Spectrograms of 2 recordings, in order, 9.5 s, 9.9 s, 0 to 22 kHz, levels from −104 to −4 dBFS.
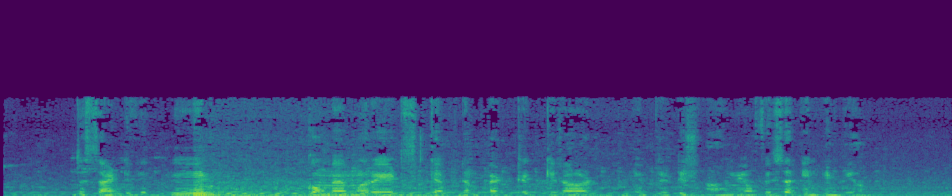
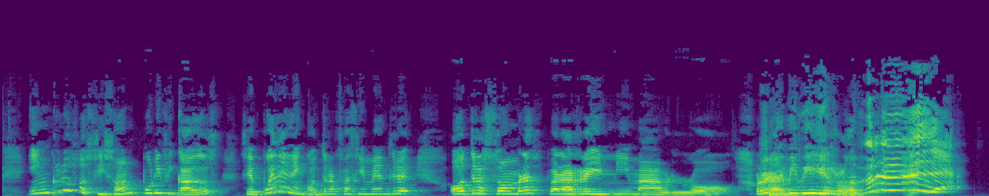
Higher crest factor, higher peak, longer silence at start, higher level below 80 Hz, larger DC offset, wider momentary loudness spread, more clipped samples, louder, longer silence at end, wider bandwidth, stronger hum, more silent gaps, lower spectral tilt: first, 24 dB vs 16 dB; second, -6 dBFS vs 0 dBFS; second, 0.05 s vs 0.3 s; about the same, -60 dBFS vs -56 dBFS; neither; first, 19 LU vs 13 LU; neither; second, -30 LUFS vs -15 LUFS; second, 0 s vs 0.3 s; second, 11.5 kHz vs 15 kHz; neither; neither; first, -6 dB/octave vs -3.5 dB/octave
